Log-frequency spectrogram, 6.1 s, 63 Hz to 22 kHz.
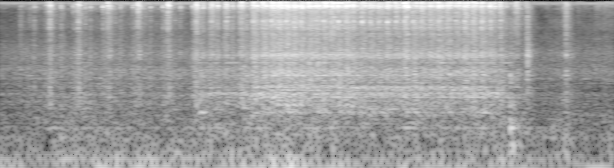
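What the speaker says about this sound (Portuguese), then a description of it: "Ela vai costurar na bordinha." A Jack Zig-Zag 20U semi-industrial sewing machine stitches along a fabric edge with a fast, steady mechanical whir, rising briefly in the middle, close and continuous with no speech.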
